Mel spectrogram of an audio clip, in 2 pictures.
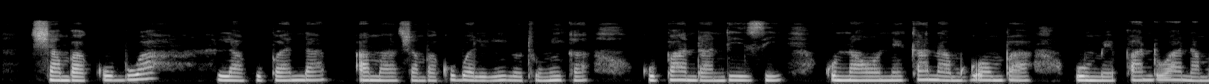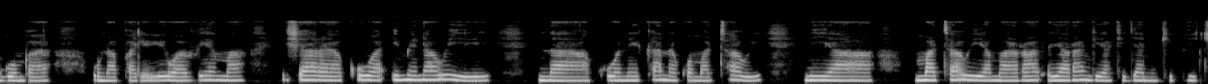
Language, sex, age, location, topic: Swahili, female, 18-24, Kisumu, agriculture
